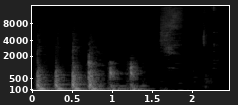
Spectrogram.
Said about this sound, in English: fingers crossed, knock on my desk. I've got some wood. Yeah, my desk should be wood.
